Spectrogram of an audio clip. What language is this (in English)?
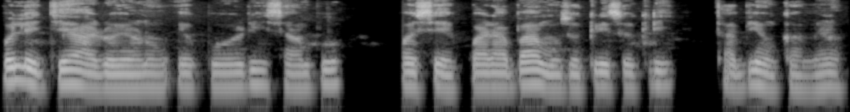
Yoruba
